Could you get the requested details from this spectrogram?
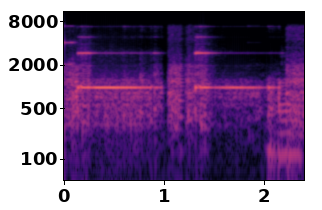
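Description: Repeated steady electronic alarm tones from an ECG simulator monitor; a device alarm sounding.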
